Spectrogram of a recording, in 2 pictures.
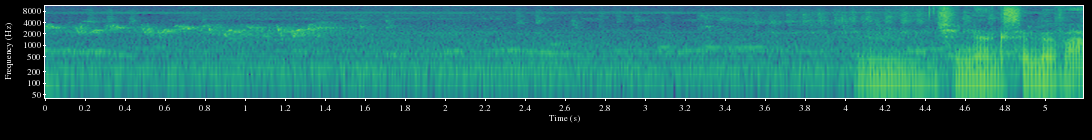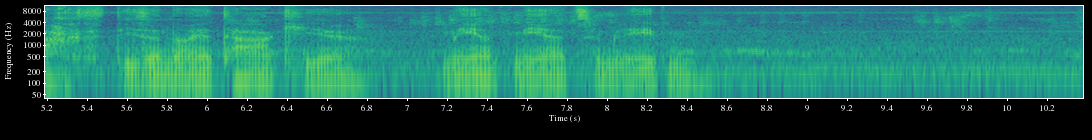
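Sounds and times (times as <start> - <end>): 
birds chirping and twittering: 0.0 - 10.3
dove cooing: 0.0 - 10.3
speech: 4.0 - 8.6.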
